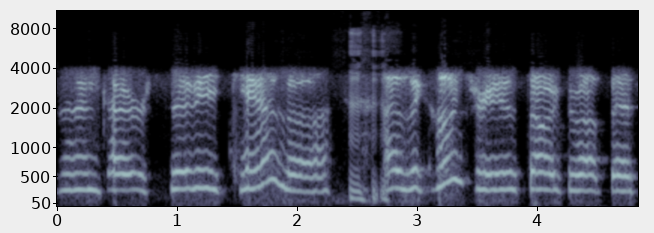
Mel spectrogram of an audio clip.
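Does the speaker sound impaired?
Yes: ALS; diagnosis announced last year ahead of postseason.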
